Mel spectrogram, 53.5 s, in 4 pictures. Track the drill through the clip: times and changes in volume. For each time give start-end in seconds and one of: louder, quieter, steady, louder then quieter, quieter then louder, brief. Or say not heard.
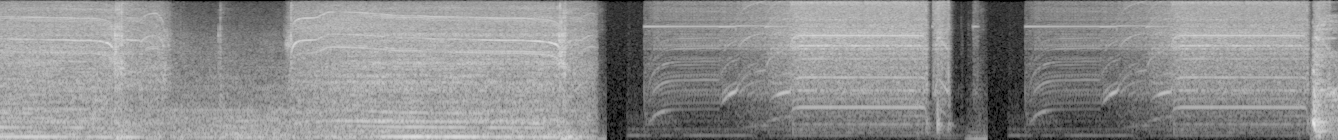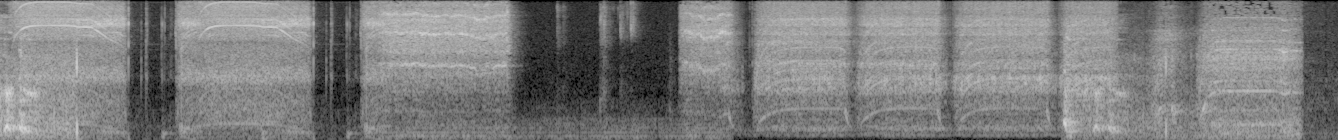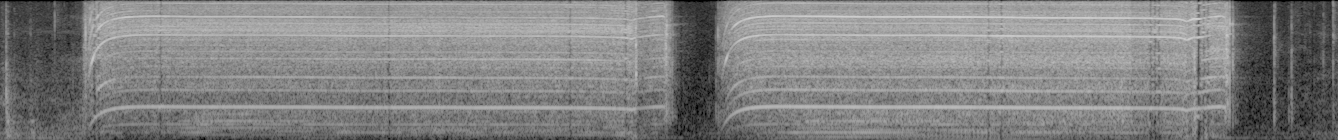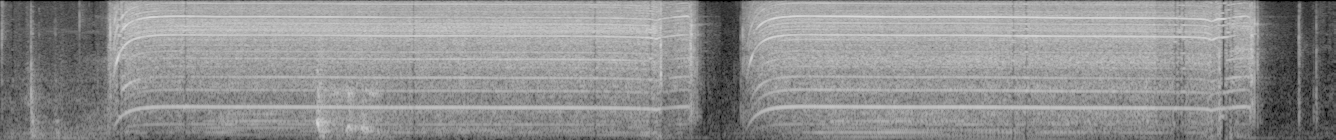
0.0-53.1 quieter then louder.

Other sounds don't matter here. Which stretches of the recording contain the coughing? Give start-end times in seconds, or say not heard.
13.1-14.2, 24.0-25.1, 43.3-44.2.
